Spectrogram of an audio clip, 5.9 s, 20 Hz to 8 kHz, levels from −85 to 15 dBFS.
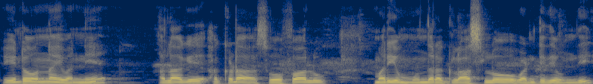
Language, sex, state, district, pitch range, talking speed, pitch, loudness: Telugu, male, Andhra Pradesh, Sri Satya Sai, 115-130 Hz, 110 wpm, 125 Hz, -14 LUFS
